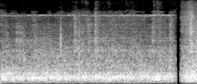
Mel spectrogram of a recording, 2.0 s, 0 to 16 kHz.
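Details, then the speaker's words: Old Maytag natural-gas dryer (model CDG46, 18,000 BTU, possibly 1960s), after replacing the high-limit switch (210°F to 250°F) for a low-heat problem, running with the panel open: steady low drum rumble, motor, and an even burner roar, no knocks or squeals; normal. "ever want to see the inside of a dryer run there's the drum there's a motor pulley flame gas val dirty in there"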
